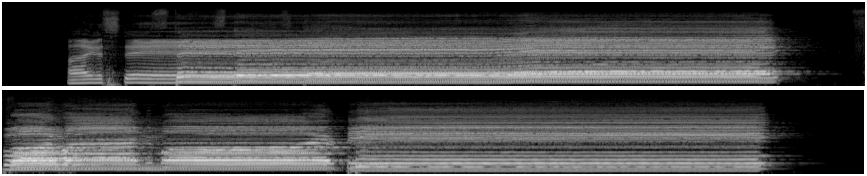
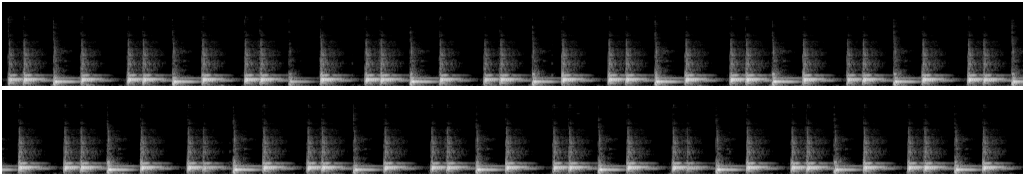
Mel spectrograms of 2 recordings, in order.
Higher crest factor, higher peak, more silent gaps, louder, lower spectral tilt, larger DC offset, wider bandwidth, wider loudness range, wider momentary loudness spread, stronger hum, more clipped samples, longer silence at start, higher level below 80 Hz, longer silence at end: about the same, 16 dB vs 16 dB; about the same, 0 dBFS vs 0 dBFS; neither; about the same, -16 LUFS vs -18 LUFS; second, -3.5 dB/octave vs -9.5 dB/octave; neither; first, 15 kHz vs 4.6 kHz; first, 5 LU vs 1 LU; first, 9 LU vs 5 LU; neither; neither; first, 0.65 s vs 0.05 s; second, -60 dBFS vs -44 dBFS; first, 0.9 s vs 0.1 s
